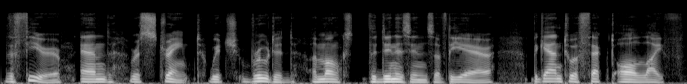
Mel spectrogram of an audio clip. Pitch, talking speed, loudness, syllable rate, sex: 115 Hz, 150 wpm, -19 LUFS, 4.0 syllables/s, male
